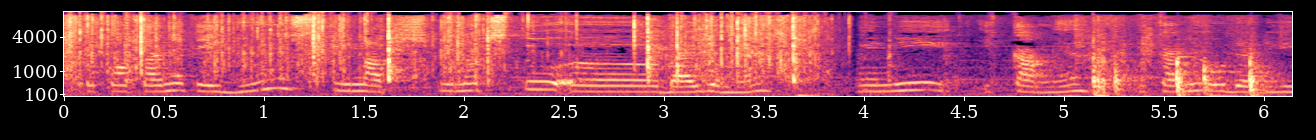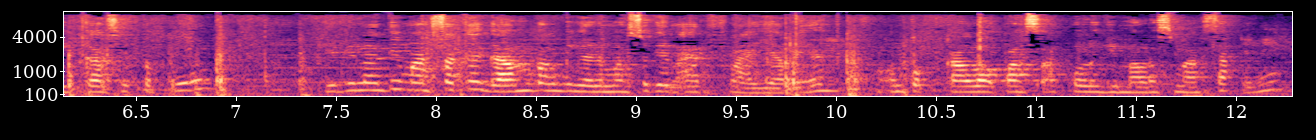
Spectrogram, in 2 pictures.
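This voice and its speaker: In a casual grocery unboxing vlog, a woman in her thirties talks in a slightly high voice as she unpacks shopping in her kitchen, frequently groping for words and slipping in English terms. The phone camera, held at arm's length, picks up a very noisy mix of loud background music and crinkling bags.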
